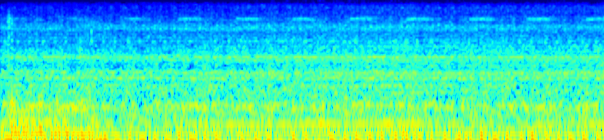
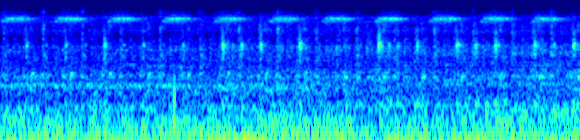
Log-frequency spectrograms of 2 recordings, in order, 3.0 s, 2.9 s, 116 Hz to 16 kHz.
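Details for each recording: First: Suzuki Carry Extra with engine shaking: lumpy, uneven idle with a loping beat about four a second. Suspected dead spark plug or too-narrow contact points gap; the spark plugs are checked with the engine running. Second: Suzuki Carry Extra that shook and limped, after replacing one dead spark plug: steady, even idle below 500 rpm with light regular ticking, no stumble or shake; normal idle.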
